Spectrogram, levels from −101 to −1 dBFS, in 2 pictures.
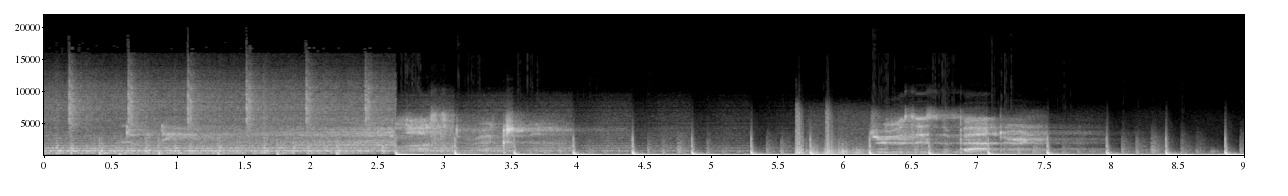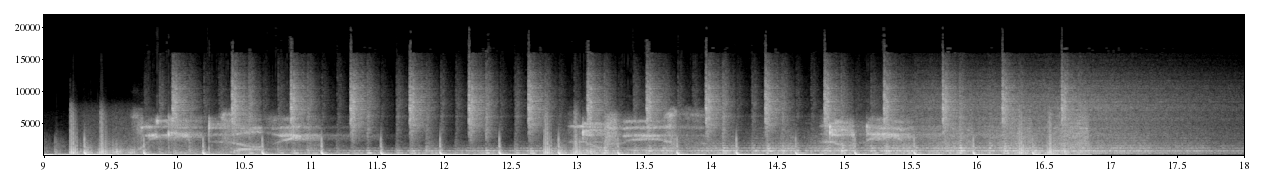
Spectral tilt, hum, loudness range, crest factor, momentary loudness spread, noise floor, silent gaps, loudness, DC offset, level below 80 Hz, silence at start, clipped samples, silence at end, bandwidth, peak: -6 dB/octave; none; 3 LU; 8 dB; 13 LU; -37 dBFS; none; -12 LUFS; under 0.1%; -8 dBFS; 0 s; under 0.1%; 0.7 s; 10 kHz; 0 dBFS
